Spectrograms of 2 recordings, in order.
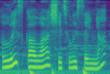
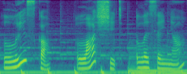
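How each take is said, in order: First: It is said at a very fast pace. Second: It is said at a slow, careful pace.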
